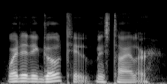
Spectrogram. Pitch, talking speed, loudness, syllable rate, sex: 125 Hz, 250 wpm, -16 LUFS, 6.4 syllables/s, male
